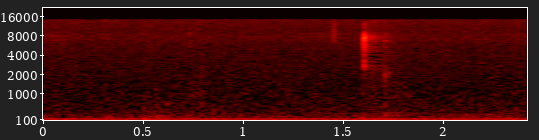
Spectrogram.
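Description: Near silence: room tone with a faint steady low hum, broken by one faint short click about one and a half seconds in.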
